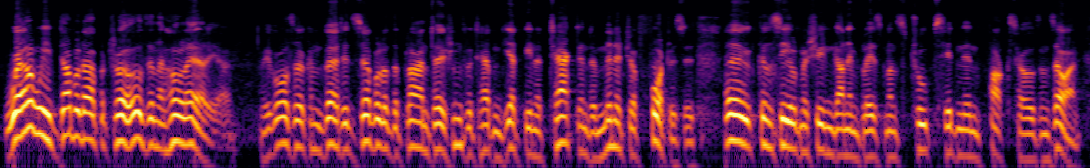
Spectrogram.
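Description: A brisk, officious colonial officer rattles off his report in clipped, quick phrases. A man plays him in a vintage radio drama, his pitch leaping up and down as he talks. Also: lively intonation, lightly acted, poor audio. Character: brisk British colonial agent, middle-aged man. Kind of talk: 1940s radio acting.

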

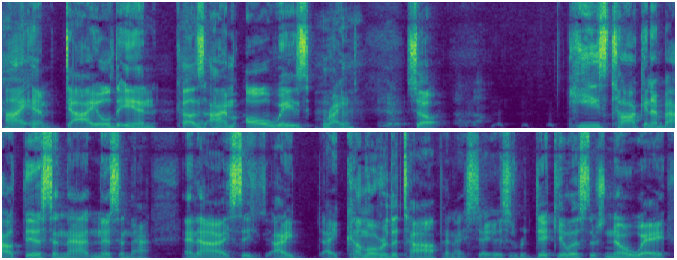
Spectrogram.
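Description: A man's voice: lowish voice, animated, a little slow, fairly bright tone. A man in his forties, a comedian and podcast host, telling stories casually and acting out the dialogue with mock bravado. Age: 40s. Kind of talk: casual comic storytelling.

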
